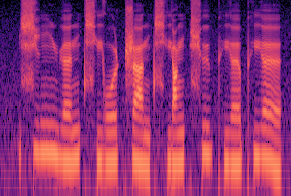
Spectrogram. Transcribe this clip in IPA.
ɕ i˥ ŋ m ɥ ɛ˧˥ n t͡ɕʰ j o˧˥ ʊ̯ ʈ͡ʂ a˨˩ n t͡ɕʰ j ɑ˦ ŋ t͡ɕʰ y˥ pʰ j ɛ˧˥ pʰ j ɛ˥˩

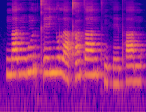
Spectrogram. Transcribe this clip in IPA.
n a˦ l ũ˦ w ũ˦ r kʼ eː˦ ɲ o˦ l a˨ kʼ ã˦ t aː˦ n tʰ ĩ˨ h eː˨ pʰ a˦ n

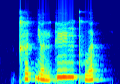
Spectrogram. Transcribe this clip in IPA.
kʰ ɵ˨˥ t̚ j ɵ˨˩ n k yː˥ ŋ kʷʰ ɐ˨˥ k̚

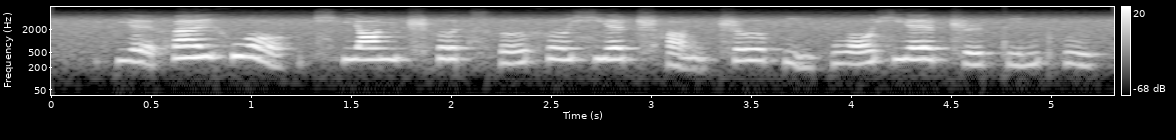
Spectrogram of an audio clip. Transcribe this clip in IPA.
p j ɛ̰˨˩ f a˥ ɪ̯ x w ɔ˥˩ | t͡ɕʰ j ɑ˥ ŋ ʈ͡ʂʰ ɤ˥ t͡sʰ ɤ˧˥ x ɤ˥ ɕ j ɛ˥ ʈ͡ʂʰ ɑ̰˨˩ ŋ ʈ͡ʂ ɤ˥ p ḭ˨˩ p w ɔ˧˥ ɕ j ɛ˥ ʈ͡ʂ ɻ̩˧˥ t̪ i˧˥ n pʰ u˧

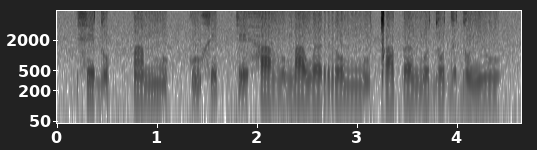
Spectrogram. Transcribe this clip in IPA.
x e˥˨ d o̰˩˧ pː ã˧ mː ṵ˧˥ kː ṵ˥˨ x ḛ˧ kː ḛ˥˨ h a˥˨ v ʊ˩˧ m a˥˨ w œ˧ r o˧˥˧ mː ṵ˧˥˧ ǀ a˧ p œ˧˥˧ m ʊ˧˥˧ d o˥˨ d ə˧˥ d o˩˧ ɲ u˥˨

